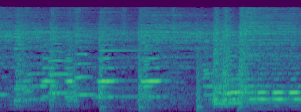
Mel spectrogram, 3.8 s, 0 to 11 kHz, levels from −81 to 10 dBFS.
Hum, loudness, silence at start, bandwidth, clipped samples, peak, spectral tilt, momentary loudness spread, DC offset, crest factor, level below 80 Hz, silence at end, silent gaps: none; -20 LUFS; 0 s; 9.2 kHz; under 0.1%; -8 dBFS; -1 dB/octave; 6 LU; under 0.1%; 14 dB; -62 dBFS; 0 s; none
